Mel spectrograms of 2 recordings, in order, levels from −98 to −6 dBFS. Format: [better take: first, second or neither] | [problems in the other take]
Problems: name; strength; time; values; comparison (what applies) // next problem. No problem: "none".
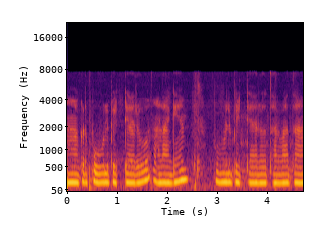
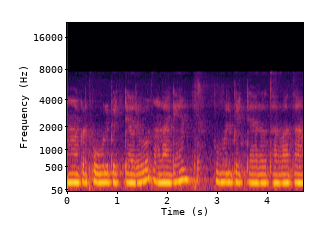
first | room echo; dies away in 1.1 s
